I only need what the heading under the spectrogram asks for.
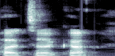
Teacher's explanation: they have a total blockage and stricture with a sudden release, which has to be a vowel.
